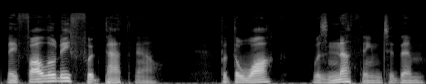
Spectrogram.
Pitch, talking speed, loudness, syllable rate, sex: 100 Hz, 170 wpm, -20 LUFS, 4.8 syllables/s, male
